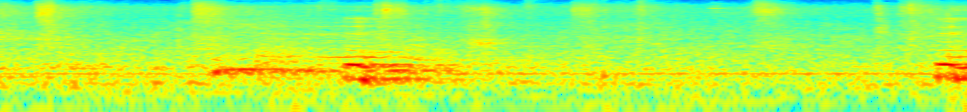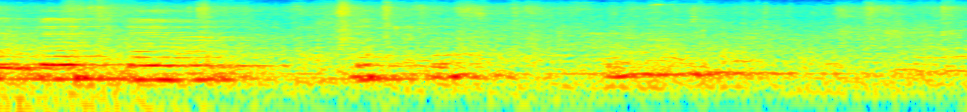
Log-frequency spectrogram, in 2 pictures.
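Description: A young man sings in a large echoing hall.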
